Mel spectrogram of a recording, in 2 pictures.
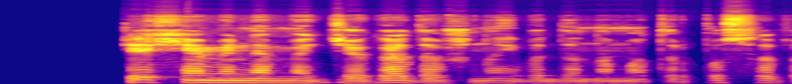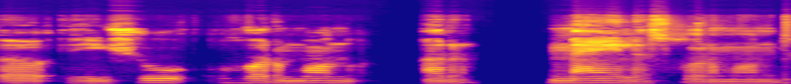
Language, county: Lithuanian, Vilnius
